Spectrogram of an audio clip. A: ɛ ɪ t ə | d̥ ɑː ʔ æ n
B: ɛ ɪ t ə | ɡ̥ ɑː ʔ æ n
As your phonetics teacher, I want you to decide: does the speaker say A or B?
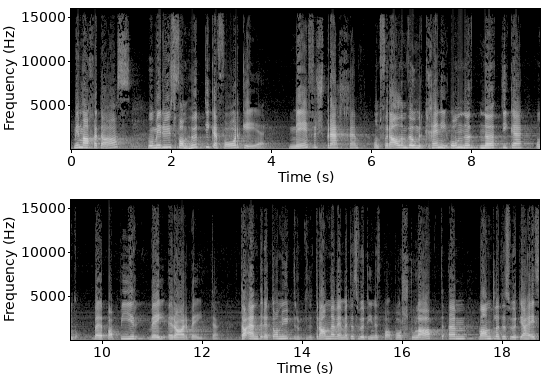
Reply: A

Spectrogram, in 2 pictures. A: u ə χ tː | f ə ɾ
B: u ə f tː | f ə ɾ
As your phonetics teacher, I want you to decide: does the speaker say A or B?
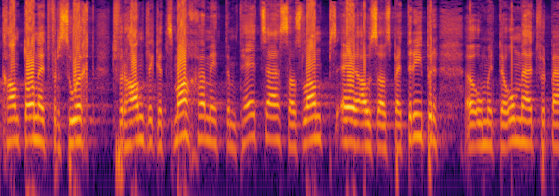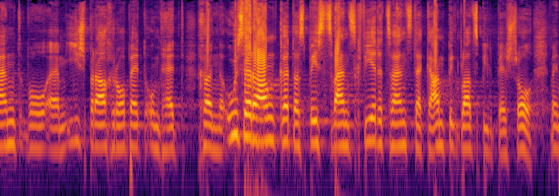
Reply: A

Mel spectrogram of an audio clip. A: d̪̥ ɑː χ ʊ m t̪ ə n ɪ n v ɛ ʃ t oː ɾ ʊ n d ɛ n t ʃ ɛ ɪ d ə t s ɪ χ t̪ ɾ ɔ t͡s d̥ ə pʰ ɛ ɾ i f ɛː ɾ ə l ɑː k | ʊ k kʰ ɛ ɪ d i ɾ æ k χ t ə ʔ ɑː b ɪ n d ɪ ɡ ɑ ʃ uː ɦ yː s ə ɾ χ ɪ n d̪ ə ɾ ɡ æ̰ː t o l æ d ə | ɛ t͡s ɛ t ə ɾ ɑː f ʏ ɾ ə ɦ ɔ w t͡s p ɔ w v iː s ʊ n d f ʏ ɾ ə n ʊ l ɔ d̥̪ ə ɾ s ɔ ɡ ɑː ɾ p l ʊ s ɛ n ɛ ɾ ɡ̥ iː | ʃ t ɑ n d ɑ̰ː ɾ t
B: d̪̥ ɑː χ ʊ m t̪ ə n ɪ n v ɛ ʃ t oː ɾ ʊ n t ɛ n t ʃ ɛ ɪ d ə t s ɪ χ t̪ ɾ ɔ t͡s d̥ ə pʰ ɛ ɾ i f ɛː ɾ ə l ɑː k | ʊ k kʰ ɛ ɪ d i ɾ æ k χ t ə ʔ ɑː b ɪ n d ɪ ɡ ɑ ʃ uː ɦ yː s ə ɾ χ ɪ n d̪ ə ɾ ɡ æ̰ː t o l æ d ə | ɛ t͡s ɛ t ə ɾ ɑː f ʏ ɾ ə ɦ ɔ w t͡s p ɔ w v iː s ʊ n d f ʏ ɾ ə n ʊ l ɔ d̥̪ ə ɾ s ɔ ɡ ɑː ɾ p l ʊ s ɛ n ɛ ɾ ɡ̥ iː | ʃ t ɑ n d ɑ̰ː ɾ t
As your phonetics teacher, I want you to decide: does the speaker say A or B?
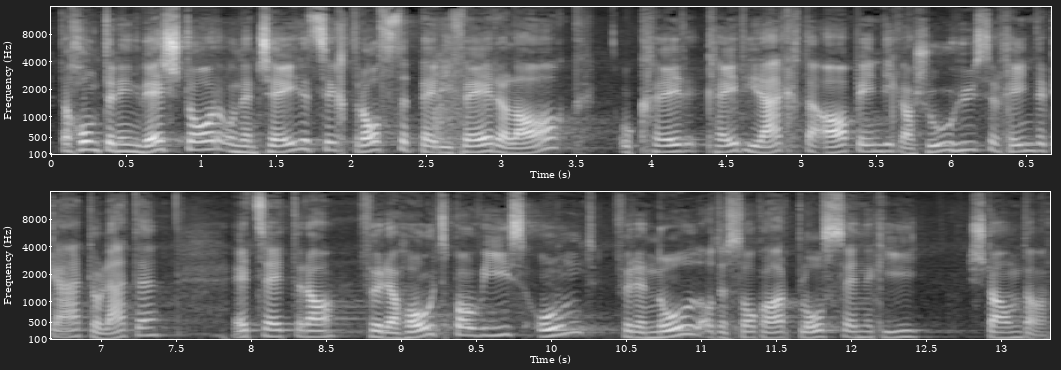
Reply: A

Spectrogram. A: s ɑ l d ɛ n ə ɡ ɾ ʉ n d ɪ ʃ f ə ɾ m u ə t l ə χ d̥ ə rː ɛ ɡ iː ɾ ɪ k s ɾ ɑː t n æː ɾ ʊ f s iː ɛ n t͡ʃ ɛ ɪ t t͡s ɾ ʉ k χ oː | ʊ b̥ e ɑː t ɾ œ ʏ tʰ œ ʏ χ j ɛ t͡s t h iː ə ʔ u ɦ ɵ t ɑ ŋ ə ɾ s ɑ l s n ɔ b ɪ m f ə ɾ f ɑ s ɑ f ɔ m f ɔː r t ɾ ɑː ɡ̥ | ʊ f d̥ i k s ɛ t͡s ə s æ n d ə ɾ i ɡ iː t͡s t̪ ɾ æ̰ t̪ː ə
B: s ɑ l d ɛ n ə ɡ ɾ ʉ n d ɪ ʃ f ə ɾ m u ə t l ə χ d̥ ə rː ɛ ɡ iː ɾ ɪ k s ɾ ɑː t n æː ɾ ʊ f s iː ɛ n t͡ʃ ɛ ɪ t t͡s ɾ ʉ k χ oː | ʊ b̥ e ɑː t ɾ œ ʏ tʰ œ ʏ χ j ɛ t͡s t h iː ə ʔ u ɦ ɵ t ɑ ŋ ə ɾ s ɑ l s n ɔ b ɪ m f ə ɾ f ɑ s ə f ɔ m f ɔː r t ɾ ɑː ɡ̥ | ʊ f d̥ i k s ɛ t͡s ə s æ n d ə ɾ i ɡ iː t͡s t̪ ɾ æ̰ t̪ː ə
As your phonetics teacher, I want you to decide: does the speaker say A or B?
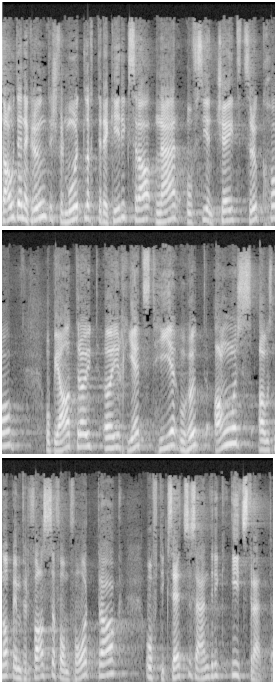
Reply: B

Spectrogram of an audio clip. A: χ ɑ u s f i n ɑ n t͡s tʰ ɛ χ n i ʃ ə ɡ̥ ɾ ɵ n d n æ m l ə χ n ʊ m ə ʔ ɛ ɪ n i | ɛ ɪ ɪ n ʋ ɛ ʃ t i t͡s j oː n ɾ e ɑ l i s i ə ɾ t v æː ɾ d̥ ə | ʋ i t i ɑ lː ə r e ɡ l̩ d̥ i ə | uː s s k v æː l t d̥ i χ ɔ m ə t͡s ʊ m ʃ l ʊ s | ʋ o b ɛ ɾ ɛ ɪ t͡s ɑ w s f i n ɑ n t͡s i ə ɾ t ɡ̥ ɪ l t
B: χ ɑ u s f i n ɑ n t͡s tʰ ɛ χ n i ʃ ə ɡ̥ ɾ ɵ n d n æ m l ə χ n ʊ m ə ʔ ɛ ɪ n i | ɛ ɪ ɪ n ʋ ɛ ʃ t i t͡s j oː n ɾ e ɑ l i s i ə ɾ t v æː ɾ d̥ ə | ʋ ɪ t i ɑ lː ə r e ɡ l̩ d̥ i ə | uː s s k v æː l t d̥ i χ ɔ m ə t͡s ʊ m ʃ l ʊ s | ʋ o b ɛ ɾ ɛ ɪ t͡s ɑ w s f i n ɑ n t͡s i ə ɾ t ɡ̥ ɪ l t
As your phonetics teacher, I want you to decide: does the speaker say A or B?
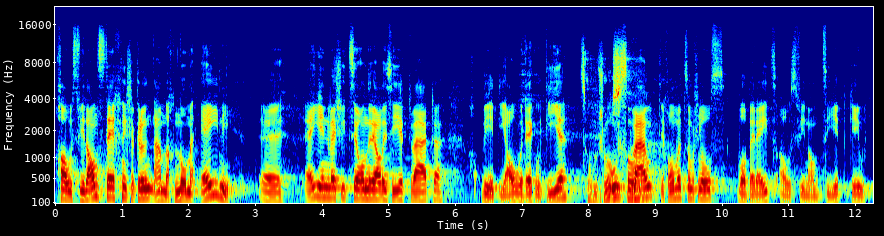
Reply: B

